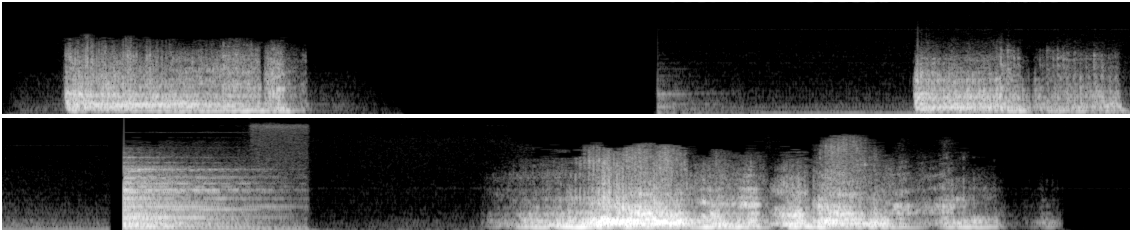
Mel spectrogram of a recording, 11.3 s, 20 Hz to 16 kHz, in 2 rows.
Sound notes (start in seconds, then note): 0.3 Leo the Lion roars; 4.6 Leo the Lion roaring; 8.1 Leo the Lion roars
